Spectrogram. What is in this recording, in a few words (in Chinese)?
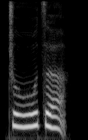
"竹子", Chinese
